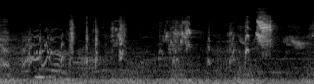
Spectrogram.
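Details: Budgerigars in an aviary colony, many overlapping short high chirps and squawks scattered through the clip, one louder sharp call near the end, over a steady low background hum.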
